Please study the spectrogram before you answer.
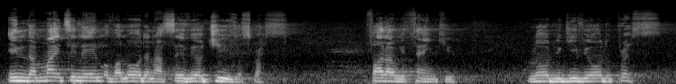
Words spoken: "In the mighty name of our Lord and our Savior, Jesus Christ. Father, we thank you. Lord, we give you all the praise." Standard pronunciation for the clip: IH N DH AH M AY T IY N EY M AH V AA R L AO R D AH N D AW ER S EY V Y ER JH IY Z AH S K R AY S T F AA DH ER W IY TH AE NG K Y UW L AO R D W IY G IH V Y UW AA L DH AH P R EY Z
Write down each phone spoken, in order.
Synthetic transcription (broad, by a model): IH N DH AH M AY T IY N EY M AH V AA L AO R D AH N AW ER S EY V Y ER JH IY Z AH S K R AY S T F AA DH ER W IY TH AE NG K Y UW L AO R D W IY G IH V Y UW AA L DH AH P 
